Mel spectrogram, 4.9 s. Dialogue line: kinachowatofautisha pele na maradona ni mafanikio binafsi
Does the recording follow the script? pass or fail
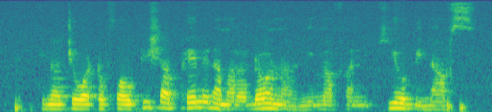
pass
